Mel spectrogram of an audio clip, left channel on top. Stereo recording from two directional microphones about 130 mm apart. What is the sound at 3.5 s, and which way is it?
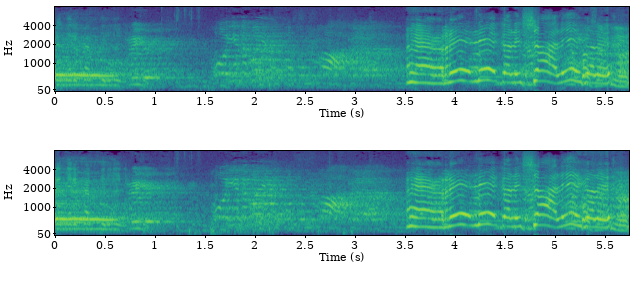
A woman's voice, 5° left (ahead or behind).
